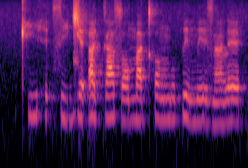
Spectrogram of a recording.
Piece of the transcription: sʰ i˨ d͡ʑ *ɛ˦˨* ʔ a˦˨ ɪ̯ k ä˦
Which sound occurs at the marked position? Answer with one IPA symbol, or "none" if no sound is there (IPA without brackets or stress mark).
ɛ˦˨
